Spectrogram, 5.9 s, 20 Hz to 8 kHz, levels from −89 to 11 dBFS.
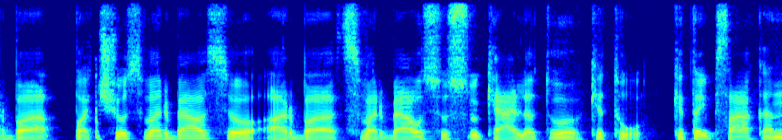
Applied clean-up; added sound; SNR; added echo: neural mask model DeepFilterNet 3.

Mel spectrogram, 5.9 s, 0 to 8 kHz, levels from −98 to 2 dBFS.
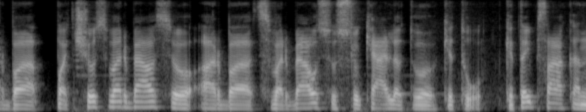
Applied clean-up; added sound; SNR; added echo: neural separator model SepFormer DNS4.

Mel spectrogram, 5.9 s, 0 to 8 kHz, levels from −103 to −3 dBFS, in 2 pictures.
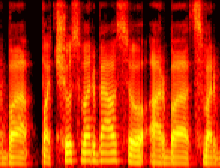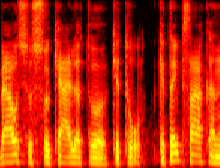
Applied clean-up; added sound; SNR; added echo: neural mask model Resemble Enhance denoiser.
